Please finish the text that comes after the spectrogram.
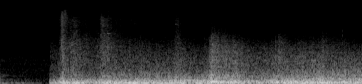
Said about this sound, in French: On entend des coups de canon.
